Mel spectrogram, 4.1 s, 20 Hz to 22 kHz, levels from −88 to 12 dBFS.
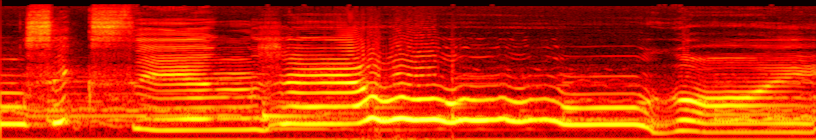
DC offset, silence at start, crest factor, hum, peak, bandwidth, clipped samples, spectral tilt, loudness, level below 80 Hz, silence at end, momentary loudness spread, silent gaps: under 0.1%; 0 s; 10 dB; none; 0 dBFS; 19.5 kHz; under 0.1%; -1.5 dB/octave; -10 LUFS; -36 dBFS; 0 s; 9 LU; none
